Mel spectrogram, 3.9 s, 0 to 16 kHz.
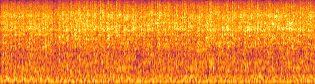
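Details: Ford Granada carbureted V8 on open headers, first start-up after work: loud, lumpy idle barely holding. The owner raised the idle speed and backed out the carb mixture screws until it ran on its own.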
